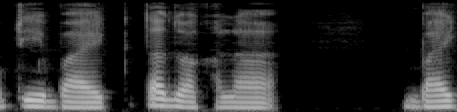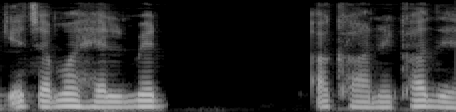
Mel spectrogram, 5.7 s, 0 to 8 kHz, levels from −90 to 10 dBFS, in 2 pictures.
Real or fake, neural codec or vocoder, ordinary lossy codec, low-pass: real; none; none; 7.2 kHz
